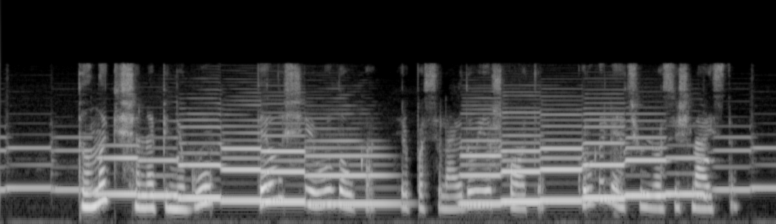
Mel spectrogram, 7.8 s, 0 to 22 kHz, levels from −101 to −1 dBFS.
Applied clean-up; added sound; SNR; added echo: none; Wind instrument, woodwind instrument; -3 dB; none.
